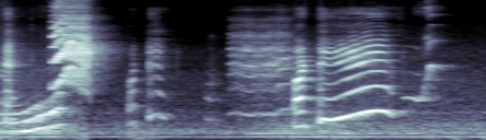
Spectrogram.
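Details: Young parrot trying to talk: harsh, squawky calls with rising and falling harmonic notes, a loud burst at the start and a longer wavering note near the end, separated by short clicks and quiet gaps.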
